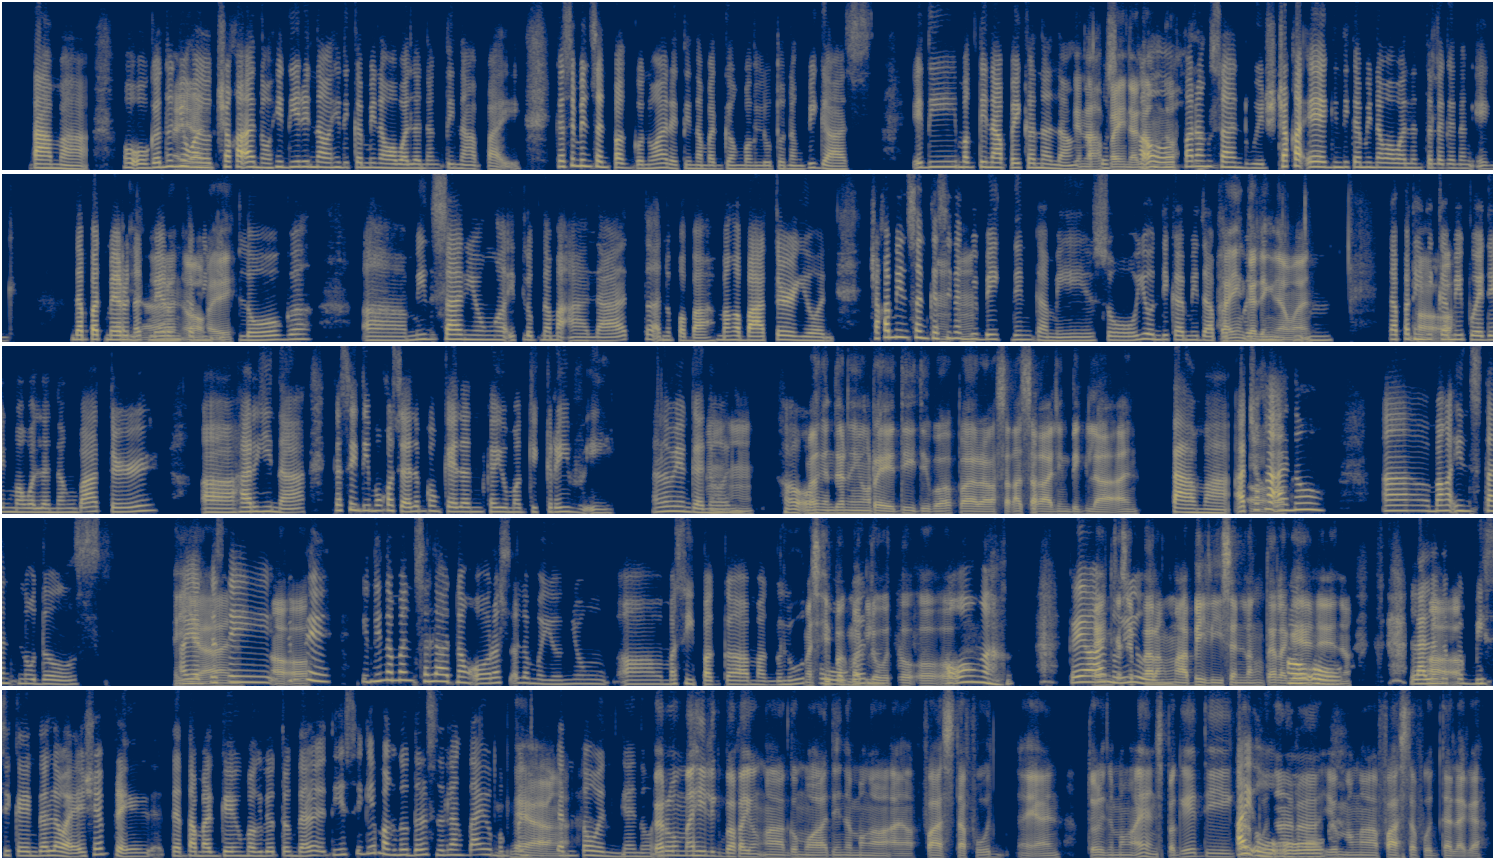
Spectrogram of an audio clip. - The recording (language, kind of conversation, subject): Filipino, podcast, Ano-anong masusustansiyang pagkain ang madalas mong nakaimbak sa bahay?
- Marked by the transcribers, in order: chuckle; tapping; laughing while speaking: "oo nga"; laughing while speaking: "lalo na"; "pasta" said as "fasta"; "pasta" said as "fasta"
